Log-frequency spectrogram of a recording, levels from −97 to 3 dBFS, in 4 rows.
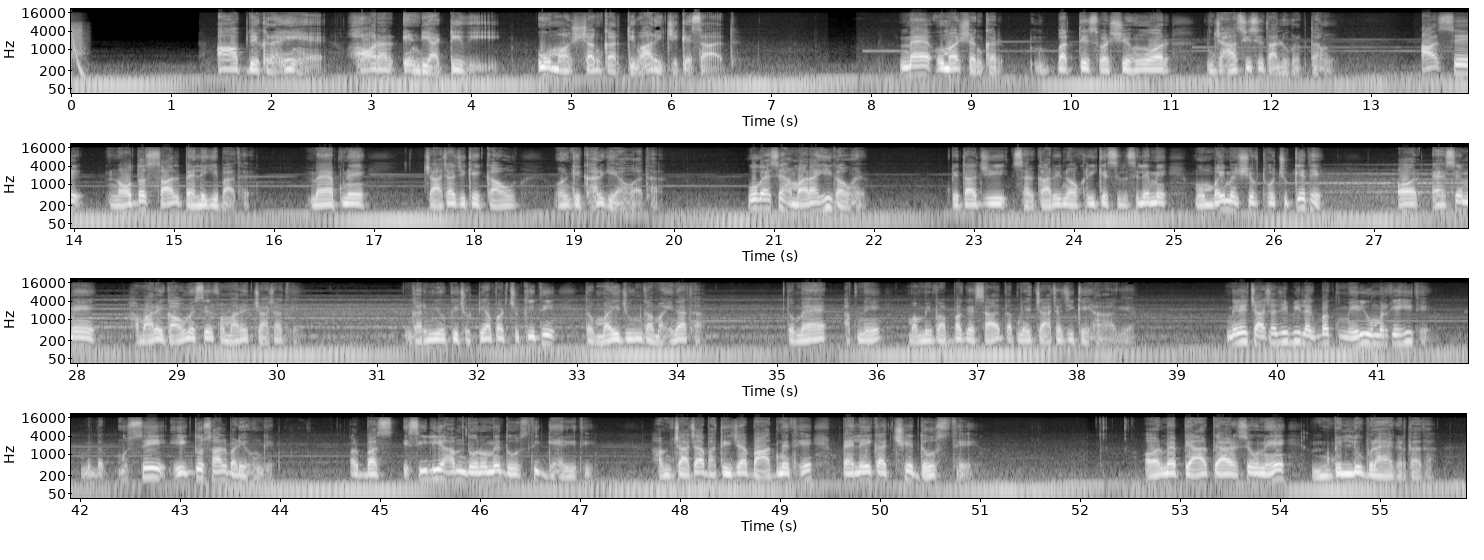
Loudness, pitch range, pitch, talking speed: -12 LUFS, 85-115 Hz, 100 Hz, 155 wpm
